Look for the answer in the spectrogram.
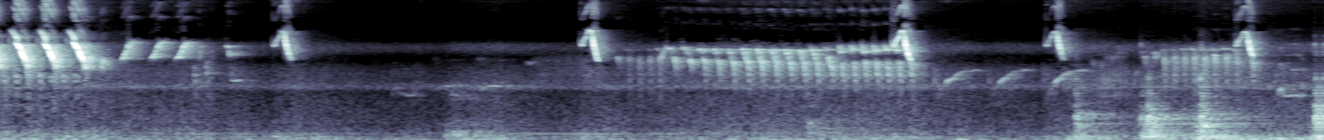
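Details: Canary song opening with a quick string of bright repeated notes, then upswept chips and long rapid trills at different pitches, ending with downslurred whistles over some low rumble.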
